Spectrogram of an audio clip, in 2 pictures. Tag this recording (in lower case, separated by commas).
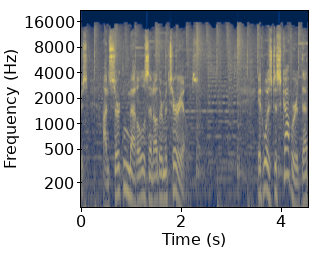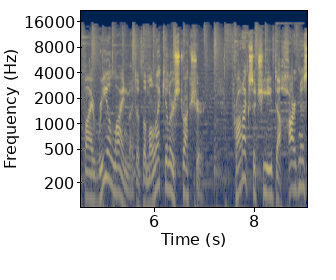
music, speech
